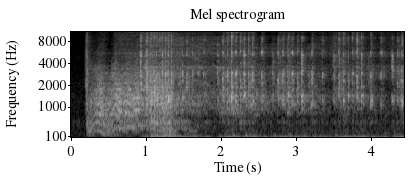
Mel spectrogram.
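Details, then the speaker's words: 1966 International 1100 shortbed pickup, barn find with four-speed, first start after brakes fixed and new battery fitted: engine cranks briefly, catches and settles into a steady, even low idle with no misses or knocks, running like a sewing machine. "well so far it runs car hasn't caught on fire hers like a kitten as doich would say runs like a sewing machine"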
